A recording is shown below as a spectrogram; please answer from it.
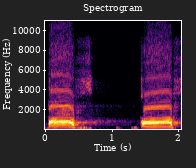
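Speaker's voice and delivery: কফ said throaty, Arabic qaf; from the throat. Shown as a demonstration. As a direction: push কফ up from inside the throat. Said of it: "একটু গলার ভিতর থেকে".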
